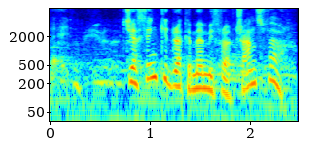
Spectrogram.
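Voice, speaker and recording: An actor playing an eager young police constable in a radio drama, hesitant and deferential. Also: male voice, high-pitched, lively intonation, fast, a crowd in the background. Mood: shy, hopeful.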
